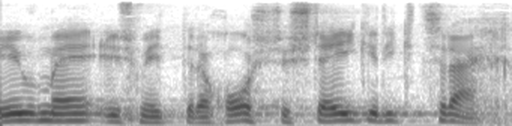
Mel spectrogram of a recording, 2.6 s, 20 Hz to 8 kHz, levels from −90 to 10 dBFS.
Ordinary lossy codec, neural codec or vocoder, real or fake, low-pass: none; none; real; 7.2 kHz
